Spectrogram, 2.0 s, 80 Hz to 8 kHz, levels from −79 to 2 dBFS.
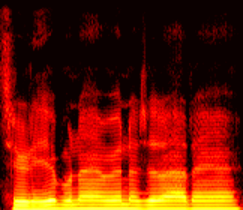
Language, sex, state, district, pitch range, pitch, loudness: Hindi, male, Jharkhand, Garhwa, 150-155 Hz, 150 Hz, -13 LUFS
